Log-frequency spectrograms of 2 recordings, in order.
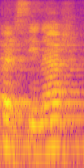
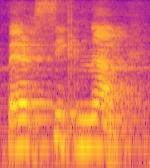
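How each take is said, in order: First: The word has no g sound before the n. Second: The word has a g sound before the n. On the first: The speaker calls it wrong. "cuando realmente no es correcta esa palabra" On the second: The speaker calls it right. "Lo correcto es persignar"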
